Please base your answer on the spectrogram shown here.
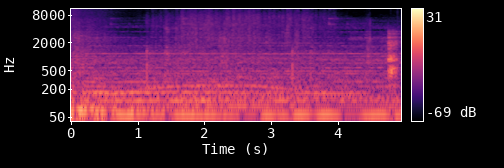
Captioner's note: fire crackling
